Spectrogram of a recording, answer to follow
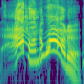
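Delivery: loud, high Southern cartoon character; Sandy Cheeks. Cartoon newcomer finding herself underwater, loud high character voice. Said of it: "gotta get my higher register".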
